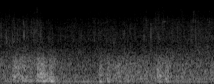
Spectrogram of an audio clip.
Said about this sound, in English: He howls into the wind and rain instead. His lament is lost in the noise of the storm.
